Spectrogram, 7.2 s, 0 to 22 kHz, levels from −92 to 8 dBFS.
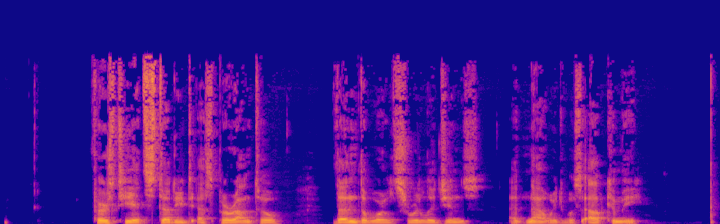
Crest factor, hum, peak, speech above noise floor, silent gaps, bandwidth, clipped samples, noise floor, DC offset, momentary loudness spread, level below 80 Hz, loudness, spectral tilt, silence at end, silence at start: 20 dB; none; 0 dBFS; 66 dB; none; 17 kHz; under 0.1%; -84 dBFS; under 0.1%; 14 LU; -56 dBFS; -18 LUFS; -4 dB/octave; 0.05 s; 0.95 s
